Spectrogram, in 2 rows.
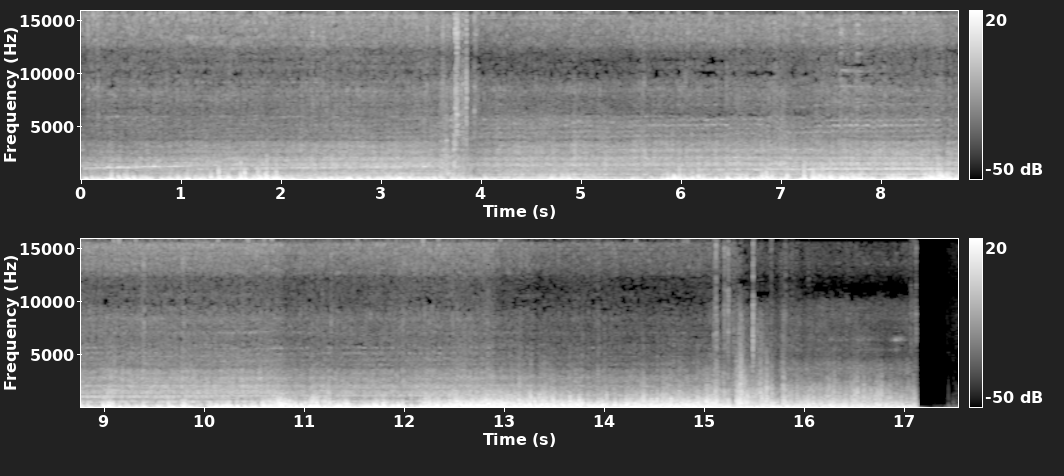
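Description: A Ridstar Q20 electric bike accelerates from a standstill and rides along a road; a faint rising motor whine sits under heavy, continuous wind rush buffeting the microphone, cutting off abruptly at the end.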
